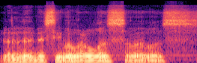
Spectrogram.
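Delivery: a whispered aside, almost no sound; whisper to self. Real, not acted. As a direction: murmur it under your breath while looking. Searching for his place again.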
